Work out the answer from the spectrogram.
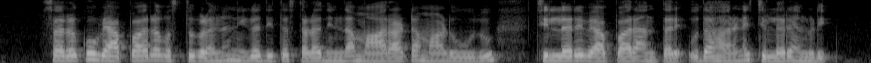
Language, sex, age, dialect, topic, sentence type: Kannada, male, 18-24, Mysore Kannada, agriculture, statement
